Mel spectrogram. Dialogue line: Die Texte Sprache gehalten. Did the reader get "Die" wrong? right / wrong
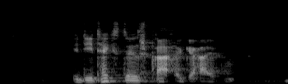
right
